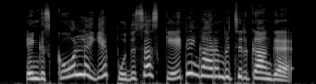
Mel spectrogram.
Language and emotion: Tamil, happy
